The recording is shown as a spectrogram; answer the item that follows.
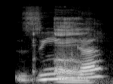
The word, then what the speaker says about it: Zynga: Game makers from Activision Blizzard to Cigna, I think I'm saying that incorrectly, Zynga? – Zynga. Z-Y-N-G-A? – There you go.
